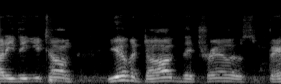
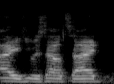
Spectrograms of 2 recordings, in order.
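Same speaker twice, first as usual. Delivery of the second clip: ordinary talk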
